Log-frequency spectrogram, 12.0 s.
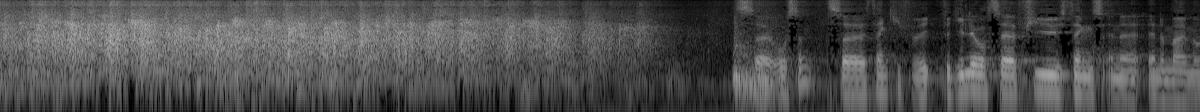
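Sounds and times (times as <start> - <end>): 
audience hand clapping: 0.0 - 6.8
speech: 7.9 - 11.9.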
